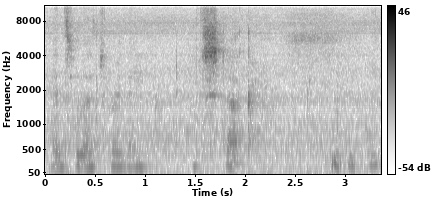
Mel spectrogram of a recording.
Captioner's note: laughter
